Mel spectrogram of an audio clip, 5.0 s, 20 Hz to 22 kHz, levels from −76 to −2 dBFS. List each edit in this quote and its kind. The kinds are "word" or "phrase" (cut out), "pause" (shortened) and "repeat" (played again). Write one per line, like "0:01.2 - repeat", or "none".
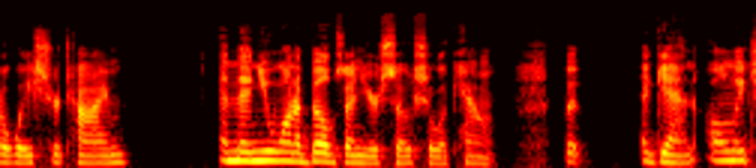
0:01.2 - pause
0:02.2 - phrase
